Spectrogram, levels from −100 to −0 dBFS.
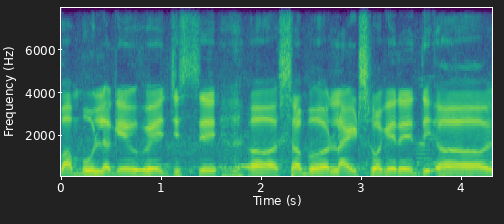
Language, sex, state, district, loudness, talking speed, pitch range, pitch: Hindi, male, Maharashtra, Mumbai Suburban, -14 LUFS, 155 wpm, 110-120 Hz, 115 Hz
